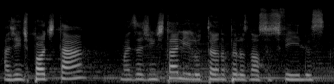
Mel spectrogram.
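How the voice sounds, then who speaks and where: A woman with a high voice tells her story as a church testimony, turning often to the congregation. Her delivery is heartfelt and direct. A faint guitar plays behind her. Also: fairly even intonation, fairly quick. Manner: emotional, addresses the audience directly. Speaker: church speaker giving testimony. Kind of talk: testimony sermon.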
